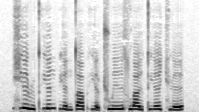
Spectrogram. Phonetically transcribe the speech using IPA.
ɕ j ɛ˥˩ ɻ ɻ̩˩ t̪ʰ j ɛ˥ n p j ɛ̰˨˩ n t̪ ä˧˥ pʰ j ɛ̰˨˩ ʈ͡ʂ w e˥ ɪ̯ s w a˥˩ ɪ̯ t̪ j ɛ˥ t͡ɕ ɥ ɛ˧˥

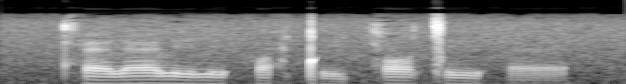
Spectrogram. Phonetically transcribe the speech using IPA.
cʰ æ˧ l æː˦ l e˧ l e˧ h ɒ˧ ħ ǃ e˨ c ɒ˦ ǀ eː˦˨ h æː˨

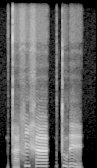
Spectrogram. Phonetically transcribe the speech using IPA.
t æ˩ ɬ i˥ x æ˥ | t u˥˩ ɾ e˥˩

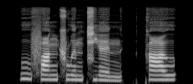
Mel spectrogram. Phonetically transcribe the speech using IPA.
u˥˩ f ɑ˥ ŋ ʂ w ə˥˧ n t͡ɕ j ɛ˥˩ n | k ɑ˥ ʊ̯

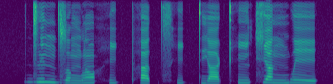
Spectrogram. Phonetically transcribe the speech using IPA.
d͡z ĩ˥˧ n d͡z ɔ˨˩ ŋ l ɔ̃˧ h i˨ ʔ pʰ a˨ t̚ t͡sʰ i˨ ʔ t̪ j a˨˩ kʰ ĩ˥˧ t͡ɕ a˥˧ n m w e˥˧

